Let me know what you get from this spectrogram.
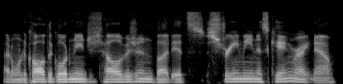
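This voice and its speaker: A man co-hosting a podcast in casual discussion, thinking aloud in a halting way. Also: medium pitch, level tone, smooth, dry recording, studio quality. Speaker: podcast co-host. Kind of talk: casual discussion of games and movies.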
